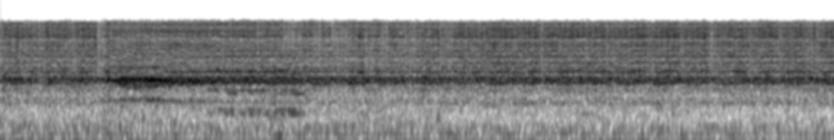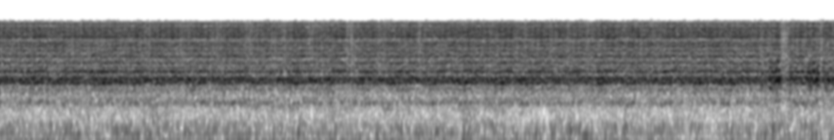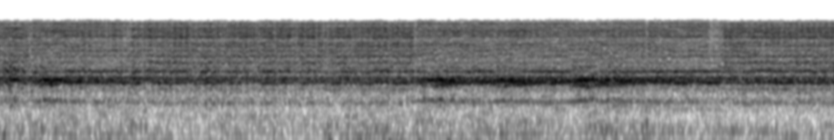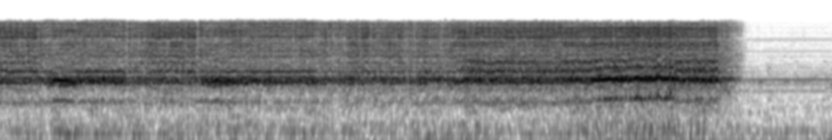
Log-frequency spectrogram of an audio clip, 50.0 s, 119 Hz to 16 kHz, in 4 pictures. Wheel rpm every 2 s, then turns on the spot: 110, 110, 120, 110, 110, 120, 110, 110, 120, 120, 110, 120, 110, 110, 110, 110, 120, 110, 120, 110, 110, 110, 110, 110, 20.
none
